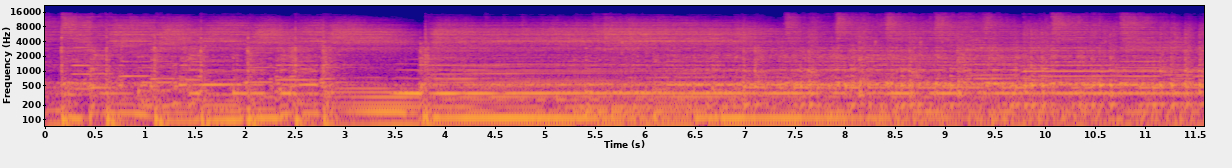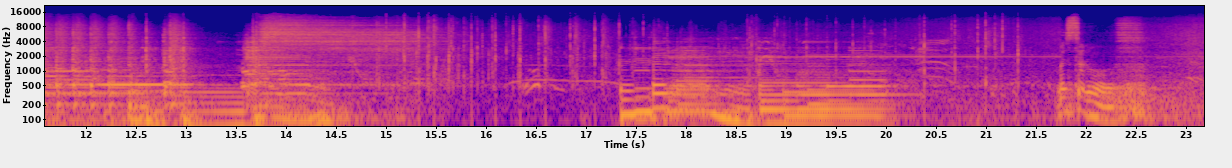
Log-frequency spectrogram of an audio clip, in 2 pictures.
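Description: Live blues band playing: harmonica over electric guitar and drum kit. The music stops abruptly about 13 seconds in, then comes back in short, patchier phrases and is quieter toward the end.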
